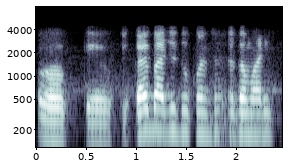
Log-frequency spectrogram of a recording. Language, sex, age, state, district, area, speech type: Gujarati, male, 60+, Gujarat, Aravalli, urban, conversation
